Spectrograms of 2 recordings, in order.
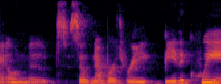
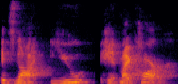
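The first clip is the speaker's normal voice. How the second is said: slow, deliberate, pitched-up, mock hostile tone; 5 semitones higher than usual. Retelling what a man in the next car said: imitating a hostile man. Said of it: "he seems a little hostile".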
